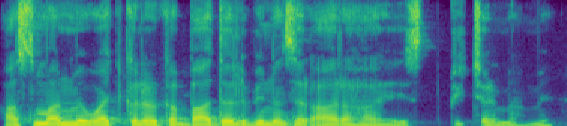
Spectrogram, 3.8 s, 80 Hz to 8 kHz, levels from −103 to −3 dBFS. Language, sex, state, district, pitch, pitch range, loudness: Hindi, male, Arunachal Pradesh, Longding, 140 Hz, 135-145 Hz, -16 LUFS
